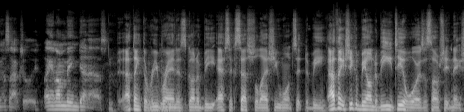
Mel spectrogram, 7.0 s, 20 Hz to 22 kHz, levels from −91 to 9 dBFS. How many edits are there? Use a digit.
2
